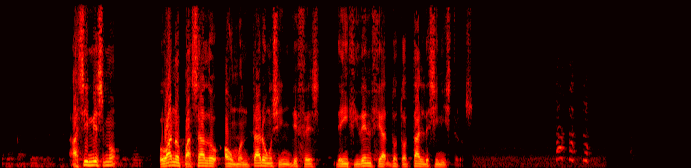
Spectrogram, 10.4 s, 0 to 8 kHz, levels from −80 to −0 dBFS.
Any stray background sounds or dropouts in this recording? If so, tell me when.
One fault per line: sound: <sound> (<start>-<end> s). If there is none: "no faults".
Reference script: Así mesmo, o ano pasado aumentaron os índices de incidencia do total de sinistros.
sound: laugh (8.3-8.9 s)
